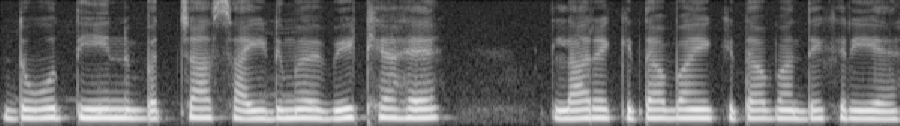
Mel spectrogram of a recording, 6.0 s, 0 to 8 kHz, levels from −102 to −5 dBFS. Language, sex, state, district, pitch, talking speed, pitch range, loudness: Marwari, female, Rajasthan, Nagaur, 200 Hz, 130 wpm, 195-205 Hz, -18 LUFS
